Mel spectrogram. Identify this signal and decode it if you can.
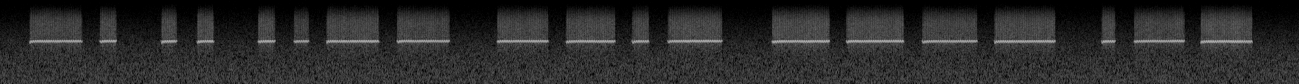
Morse code (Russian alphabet), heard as a whistle, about 7 wpm. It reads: НИЮЩШВ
